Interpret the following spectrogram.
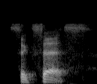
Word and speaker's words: success: success that sounded good success i wouldn't say the you i would say more like the schwa like sick success sick like i'm sick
